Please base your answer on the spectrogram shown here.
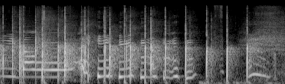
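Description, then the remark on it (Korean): Three people clap together in a quick, uneven burst of sharp claps lasting a few seconds, with voices talking and laughing over the applause. “박수를 한 우리 세 사람.”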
